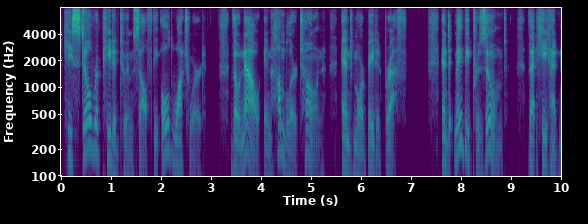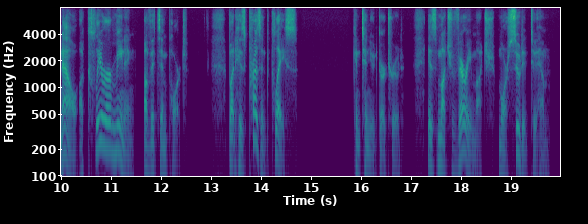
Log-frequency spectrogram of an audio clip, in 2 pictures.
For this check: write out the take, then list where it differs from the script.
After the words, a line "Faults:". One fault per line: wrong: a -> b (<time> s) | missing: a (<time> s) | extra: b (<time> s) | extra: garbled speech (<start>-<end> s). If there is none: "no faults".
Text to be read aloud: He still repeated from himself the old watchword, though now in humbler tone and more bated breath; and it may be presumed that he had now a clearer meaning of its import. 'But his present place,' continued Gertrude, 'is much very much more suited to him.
He still repeated to himself the old watchword, though now in humbler tone and more bated breath; and it may be presumed that he had now a clearer meaning of its import. 'But his present place,' continued Gertrude, 'is much very much more suited to him.
Faults:
wrong: from -> to (1.2 s)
